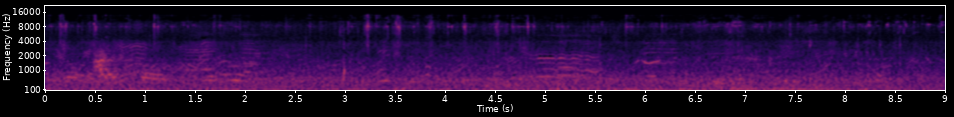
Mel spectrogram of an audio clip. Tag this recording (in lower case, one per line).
speech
